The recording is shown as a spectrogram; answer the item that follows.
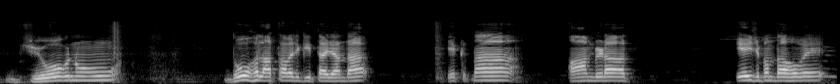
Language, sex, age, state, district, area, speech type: Punjabi, male, 60+, Punjab, Hoshiarpur, urban, spontaneous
